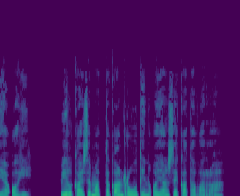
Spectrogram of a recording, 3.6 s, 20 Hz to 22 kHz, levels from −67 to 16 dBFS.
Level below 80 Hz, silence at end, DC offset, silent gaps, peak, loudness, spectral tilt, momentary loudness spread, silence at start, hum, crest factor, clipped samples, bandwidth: -64 dBFS; 0.25 s; under 0.1%; none; -2 dBFS; -23 LUFS; -5.5 dB/octave; 10 LU; 0 s; none; 22 dB; under 0.1%; 15.5 kHz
